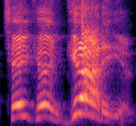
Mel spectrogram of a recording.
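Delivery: loud, commanding read-aloud order; acted king's booming dismissal; shouted dismissal. A narrator's reading. Pharaoh angrily dismisses Abram.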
